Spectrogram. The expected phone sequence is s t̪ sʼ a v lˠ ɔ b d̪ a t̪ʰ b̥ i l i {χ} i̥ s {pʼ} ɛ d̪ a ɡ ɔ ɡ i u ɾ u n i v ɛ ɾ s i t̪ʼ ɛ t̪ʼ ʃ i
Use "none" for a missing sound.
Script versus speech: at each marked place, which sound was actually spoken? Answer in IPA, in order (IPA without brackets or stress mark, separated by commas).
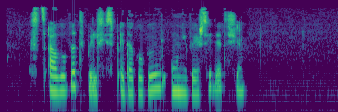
s, pʼ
